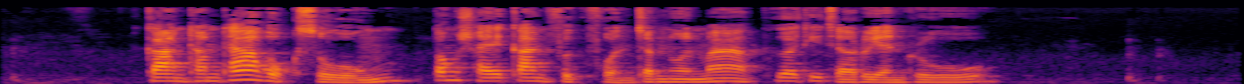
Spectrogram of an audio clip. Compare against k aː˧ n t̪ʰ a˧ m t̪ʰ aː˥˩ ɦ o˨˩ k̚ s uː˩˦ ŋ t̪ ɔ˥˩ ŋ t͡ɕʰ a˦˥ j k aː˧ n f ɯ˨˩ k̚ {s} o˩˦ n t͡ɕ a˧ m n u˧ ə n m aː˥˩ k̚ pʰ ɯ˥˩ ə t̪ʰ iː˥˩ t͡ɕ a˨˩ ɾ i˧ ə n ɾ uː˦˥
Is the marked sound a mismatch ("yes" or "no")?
yes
